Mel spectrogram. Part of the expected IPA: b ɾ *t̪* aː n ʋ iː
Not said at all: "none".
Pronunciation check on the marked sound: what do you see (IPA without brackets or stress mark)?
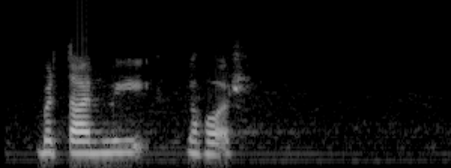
t̪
